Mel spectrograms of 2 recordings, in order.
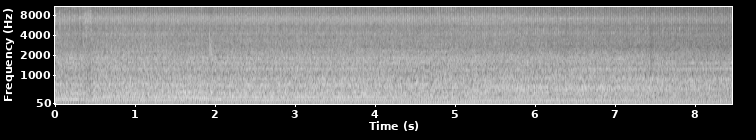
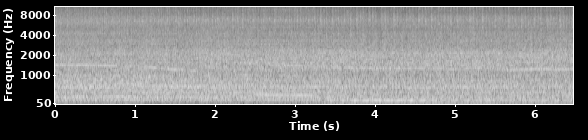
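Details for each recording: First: International Harvester 354 tractor petrol engine at idle: uneven stumbling, spitting and sputtering after running well briefly, thought to be carburetor but caused by ignition, fixed with new points and condenser. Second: International IH 354 tractor, after cleaning the points and resetting them to 14 thou, running steady and even with no sputter; the hesitation was an ignition problem, not the carburetor.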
